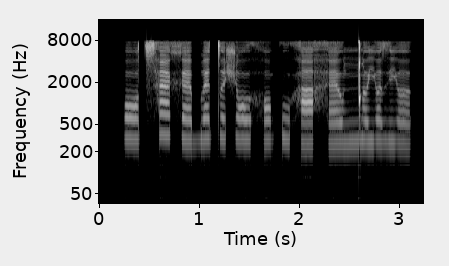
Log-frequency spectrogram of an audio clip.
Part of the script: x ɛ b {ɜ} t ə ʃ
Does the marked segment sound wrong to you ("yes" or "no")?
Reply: yes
